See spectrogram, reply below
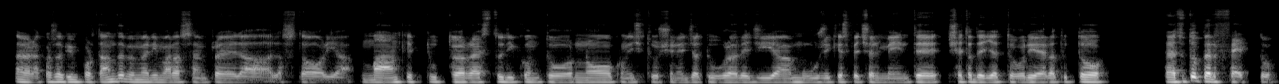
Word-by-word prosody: Allora 115 -3 0
la - - -11
cosa 115 +2 0
più 115 +1 +1
importante 110 +4 0
per 110 -4 -3
me 110 0 -1
rimarrà 105 -1 -2
sempre 100 -1 -5
la 90 -2 -3
la - - -8
storia, 90 -2 -6
ma 105 0 +3
anche 110 +1 -3
tutto 110 -1 -4
il 105 - +6
resto 105 +2 -1
di 105 -1 -1
contorno, 105 -1 -2
come 100 -2 -10
dici 110 +4 -8
tu: - - -6
sceneggiatura, 100 0 -3
regia, 100 0 -1
musiche 100 0 -3
specialmente, 100 -1 0
scelta 105 +1 -1
degli 105 -1 +3
attori. 105 -1 0
Era 100 0 +2
tutto 110 -1 +3 0.5
era 110 -1 +4
tutto 125 +10 +8
perfetto 115 -3 +3
105 Hz, 160 wpm, -23 LUFS, 100-110 Hz, 0.5 s, tutto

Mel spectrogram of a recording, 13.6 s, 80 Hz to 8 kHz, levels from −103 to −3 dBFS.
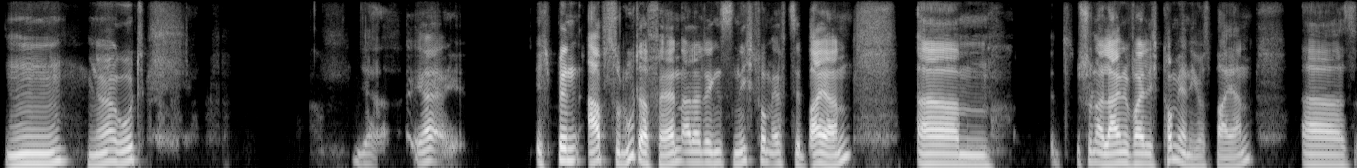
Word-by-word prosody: Mhm, 130 +6 +1 0.2
ja 135 +6 -1
gut. 165 +5 -2 2.1
Ja, 135 -3 -14 0.4
ja, - - -2
i 385 -5 -17 0.8
ich - - -8
bin 175 -1 +4
absoluter 180 - +3
Fan, 135 +4 0
allerdings 145 -1 -1
nicht 155 +6 -5
vom 160 -4 -3
FC 135 -3 -6
Bayern. 135 - +4 0.7
Ähm, 125 -3 +3 0.6
äh, - - -23 0.2
d - - -15
schon 150 - -7
alleine, 135 0 +4
weil 135 -1 +4
ich 120 -2 -10
komme 175 0 -2
ja - - -1
nicht 115 -2 -8
aus 110 -1 -15
Bayern, 110 - -7 0.5
äh, 125 -2 0
135 Hz, 125 wpm, -20 LUFS, 125-155 Hz, 2.1 s, bin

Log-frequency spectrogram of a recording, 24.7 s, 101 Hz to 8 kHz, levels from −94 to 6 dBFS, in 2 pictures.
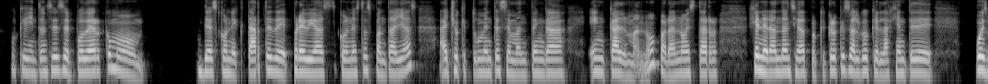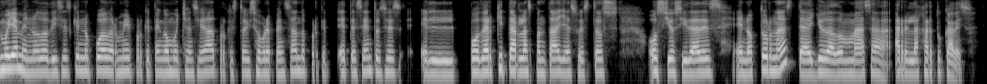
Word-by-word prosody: Okey, 200 -2 -5
entonces 190 +3 -1
el 195 -3 +1
poder 190 +1 +4
como, 195 -8 0
mm, - - -11 0.7
desconectarte 190 0 +1
de 195 -2 +2
previas 185 0 +2
con 185 0 -2
estas 200 +3 -4
pantallas, 185 - -1 0.2
ha - - 0
hecho 210 +3 0
que - - -9
tu 180 - -9
mente 185 +1 -1
se 185 - -2
mantenga 180 +1 0 0.3
en 195 +1 -1
calma, 180 -5 +2
¿no? 290 +2 -2
Para 160 -2 +1
no 180 +1 0
estar 180 -1 0 0.4
generando 195 -2 +5
ansiedad, 190 -1 +1
porque 180 - -8
creo 200 -1 +2
que 220 - -1
es 215 - -7
algo 195 0 +1
que 185 - -2
la 170 0 -1
gente, 180 0 -1 0.5
pues, 215 -2 +8
muy 220 +1 +8
a 230 - +7
menudo 195 -1 0
dice: 190 +1 -3
"Es 195 - -8
que 215 - -2
no 200 -1 -3
puedo 205 0 +3
dormir 195 +1 -2
porque 190 -1 -8
tengo 185 0 -1
mucha 190 0 -5
ansiedad, 190 +2 -2
porque 185 -1 -11
estoy 185 +2 -5
sobrepensando, 180 +1 -3
porque 185 - -12
ETC". 185 0 -5
Entonces, 190 -2 -4 0.2
el 175 -1 -1
poder 195 +1 +4
quitar 205 -3 +3
las 195 0 +3
pantallas, 185 0 -1
o, - - -4
estos 180 +1 -5 0.4
ociosidades, 185 -1 +1
eh, 180 - -1
nocturnas 205 - +1
te 180 - +3
ha - - +4
ayudado 175 0 +2
más 175 +1 -1
a 180 -1 -2
a 185 - +3
relajar 180 0 -1
tu 185 - -11
cabeza. - - -3
185 Hz, 180 wpm, -23 LUFS, 180-195 Hz, 0.7 s, pues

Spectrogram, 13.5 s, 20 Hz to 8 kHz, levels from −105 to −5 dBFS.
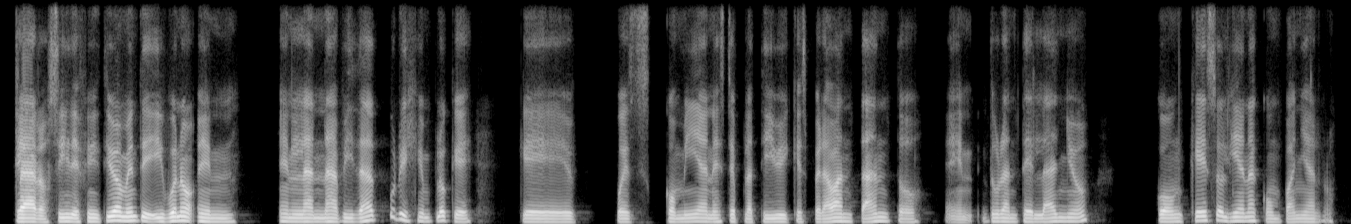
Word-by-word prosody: Claro, 125 -3 +6
sí, 130 0 +1
definitivamente 150 +5 +4
y 125 +1 +3
bueno 145 +2 +5
en 120 -2 0 0.4
en 130 -2 +1
la 125 0 +4
Navidad, 125 +5 +1
por - - -6
ejemplo, 150 -2 -1
que 120 -2 -2 0.4
que 110 -2 0 0.4
pues 115 -1 -4
comían 125 +1 0
este 125 +1 -2
platillo 115 +1 -2
y 120 - -1
que 110 - -6
esperaban 120 +4 +1
tanto 120 -2 -2 0.2
en 100 -4 -8
durante 125 -1 -2
el 120 0 0
año, 135 +6 -1 0.6
¿con 125 0 +1
qué 155 +6 0
solían 145 -3 0
acompañarlo? 115 -2 -5
125 Hz, 130 wpm, -22 LUFS, 115-135 Hz, 0.6 s, Claro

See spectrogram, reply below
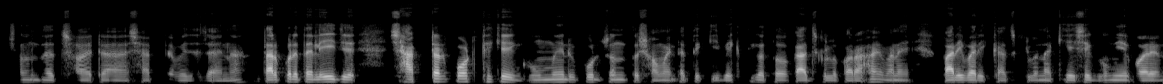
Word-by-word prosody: সন্ধ্যা 105 -1 -8 0.2
৬ 100 -1 -4
টা 100 - -3 0.3
৭টা 100 0 -9
বেজে 95 0 -11
যায় 90 -1 -5
না। - - -5 0.3
তারপরে 110 +3 +7
তাইলে 115 0 +4
এই 125 - +3
যে, 115 - +4 0.5
৭ - - +8
টার 135 -1 +8
পর 135 0 +6 0.2
থেকে 130 -1 +1 0.2
ঘুমের 110 +3 -4 0.2
পর্যন্ত 110 -1 -4 0.2
সময়টাতে 100 +1 -5
কি 100 - -11
ব্যক্তিগত 105 +2 -7 0.2
কাজগুলো 100 0 +3
করা 95 -1 +2
হয়? 120 -1 0
মানে 100 -1 -3 0.4
পারিবারিক 105 -1 +5
কাজগুলো 100 - -8
নাকি 95 - -7
এসে 105 - 0
ঘুমিয়ে 100 0 -3
পড়েন? 100 -1 +2
105 Hz, 155 wpm, -27 LUFS, 100-110 Hz, 0.5 s, ৭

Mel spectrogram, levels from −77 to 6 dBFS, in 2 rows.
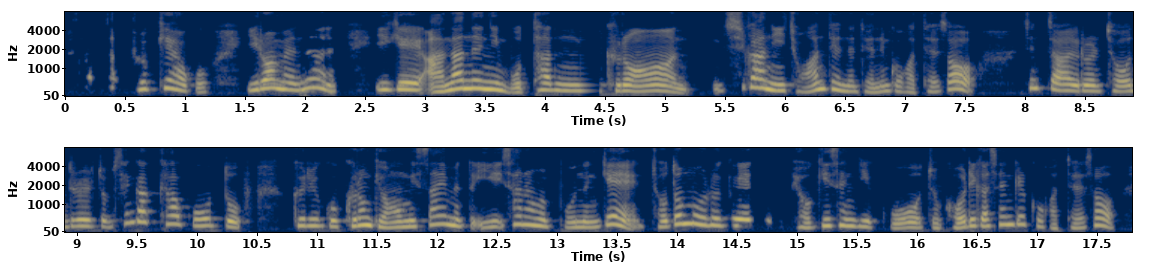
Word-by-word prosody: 살짝 340 0 -13
불쾌하고 245 - -2 0.3
이러면은 250 -1 +3 0.6
이게 245 -1 +3
안 175 +8 +3
하느니 275 -2 +7
못한 205 +3 -1
그런 195 -7 +1 0.3
시간이 295 -6 +2
저한테는 210 +1 -1
되는 170 +3 -5
것 185 -3 -7
같아서 180 - -2 0.4
진짜 280 -8 0
이럴 195 -1 +2
저들을 205 +4 0
좀 205 -3 -6
생각하고 295 - -2
또 195 -3 +2 0.4
그리고 235 -3 -1
그런 250 +4 +4
경험이 200 -1 0
쌓이면 270 +1 0
또 - - -7
이 195 +1 -4
사람을 270 -5 +1
보는 185 +1 -2
게 225 -4 +1
저도 205 +9 0
모르게 295 - +3
좀 420 - -14
벽이 185 +5 -3
생기고 200 -8 -2
좀 165 - -9
거리가 225 +7 +1
생길 280 +3 -1
것 215 -6 -8
같아서 170 - -4
225 Hz, 290 characters per minute, -20 LUFS, 195-260 Hz, 0.6 s, 하느니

